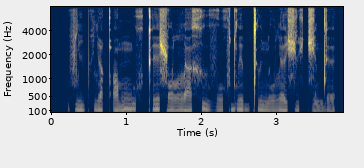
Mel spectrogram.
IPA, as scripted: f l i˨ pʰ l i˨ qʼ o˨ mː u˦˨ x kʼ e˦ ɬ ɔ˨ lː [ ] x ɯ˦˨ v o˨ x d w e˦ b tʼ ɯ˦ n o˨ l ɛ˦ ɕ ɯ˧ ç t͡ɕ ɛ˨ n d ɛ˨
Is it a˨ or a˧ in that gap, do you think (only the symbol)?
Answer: a˨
